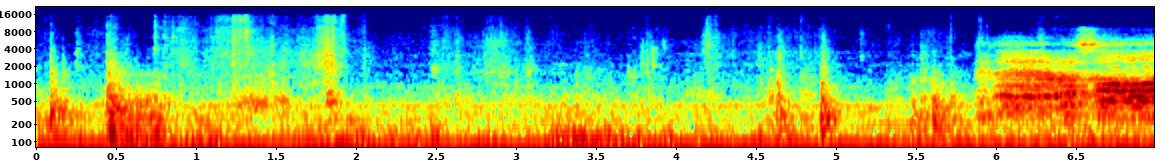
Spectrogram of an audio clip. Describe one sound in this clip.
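A man speaks calmly in a room with some echo.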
